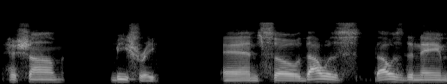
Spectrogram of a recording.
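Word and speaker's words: Hicham Birchi: hear me yeah excellent so the pronunciation of my name the the correct one is this Hassam be cherie and so that was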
